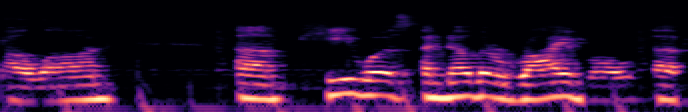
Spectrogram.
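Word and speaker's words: Alain: Y Z saga there was a character called a lon well that's how they pronounce his name on the anime in a way but it's actually spelled like Alan but they say along he was another rival of Ash's in the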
